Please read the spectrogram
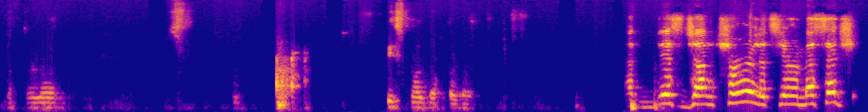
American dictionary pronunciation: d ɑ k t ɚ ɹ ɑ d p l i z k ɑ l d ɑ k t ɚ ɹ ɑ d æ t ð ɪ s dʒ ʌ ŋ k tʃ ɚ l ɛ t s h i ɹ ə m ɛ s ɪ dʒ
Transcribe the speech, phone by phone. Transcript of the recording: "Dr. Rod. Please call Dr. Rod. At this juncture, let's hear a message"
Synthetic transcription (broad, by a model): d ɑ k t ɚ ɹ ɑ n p i s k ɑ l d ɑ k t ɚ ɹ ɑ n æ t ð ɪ s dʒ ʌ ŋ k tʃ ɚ l ɛ t s h i ɹ ə m ɛ s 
